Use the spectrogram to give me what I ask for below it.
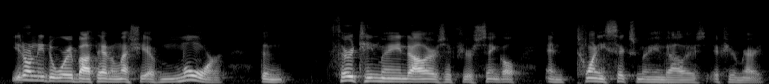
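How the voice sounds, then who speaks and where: A man's voice: mid-range voice, gravelly, highs cut off. A man, an estate planning attorney, explaining legal documents to camera. He asks questions and answers them himself, often checking in with "right?".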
